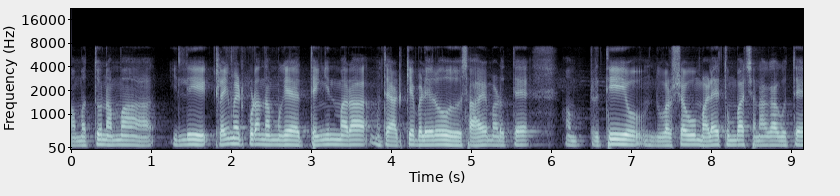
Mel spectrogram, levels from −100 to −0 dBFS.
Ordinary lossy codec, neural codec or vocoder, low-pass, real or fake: none; none; 7.2 kHz; real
